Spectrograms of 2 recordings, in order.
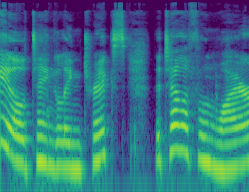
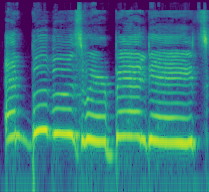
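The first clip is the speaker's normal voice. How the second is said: put-on high, loud girlish chant; little sister; 14 semitones higher, 5 dB louder than usual. A narrator's reading. Jezebel continuing the sisters' list, high singsong. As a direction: carry on the child's singsong. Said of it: "continued Jezebel".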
